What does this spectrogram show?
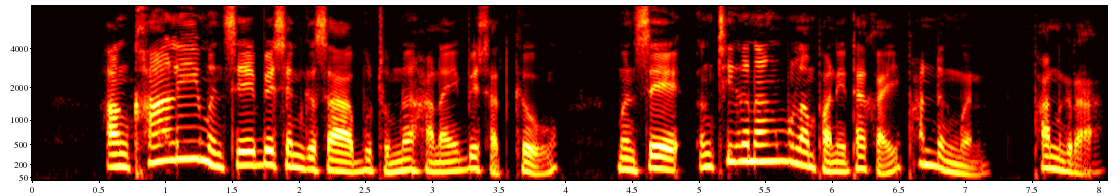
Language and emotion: Bodo, happy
